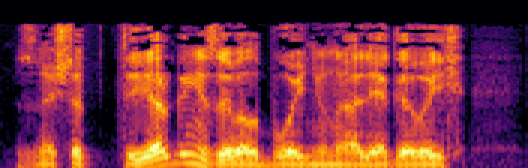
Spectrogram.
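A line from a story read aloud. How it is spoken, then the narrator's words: Through gritted teeth. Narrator (Russian): сквозь зубы проговорила Лана с переднего сиденья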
